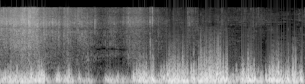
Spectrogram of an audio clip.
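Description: Wind buffeting a phone's microphone outdoors: a loud, irregular low rumble that rises and falls in gusts.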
